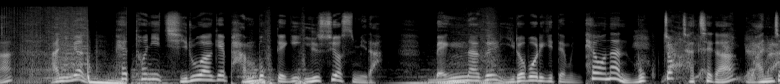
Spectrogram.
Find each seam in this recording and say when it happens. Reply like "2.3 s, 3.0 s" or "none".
5.8 s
